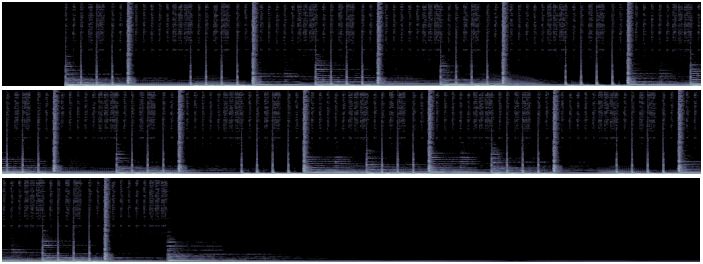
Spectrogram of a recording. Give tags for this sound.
loop; morning; music

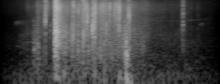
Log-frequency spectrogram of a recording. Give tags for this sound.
tackle; floor; fall; forest

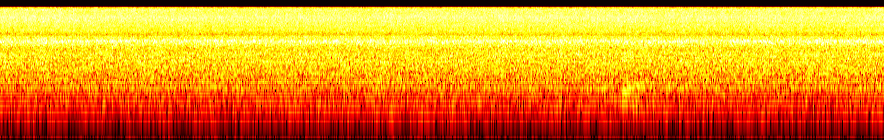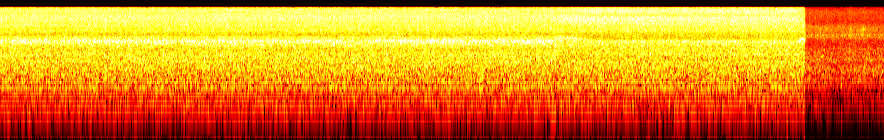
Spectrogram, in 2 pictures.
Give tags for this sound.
a; little; waterfall

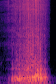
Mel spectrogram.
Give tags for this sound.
noise; rough; scrape; scraping; wall; wallpaper

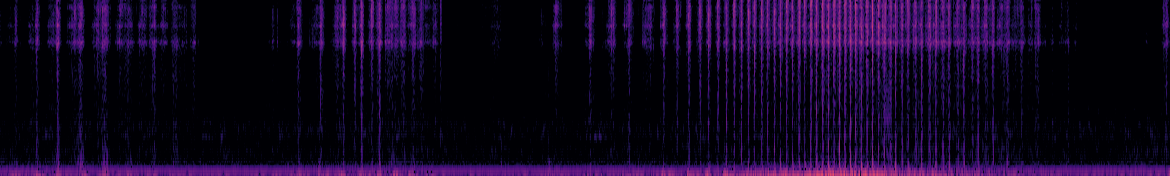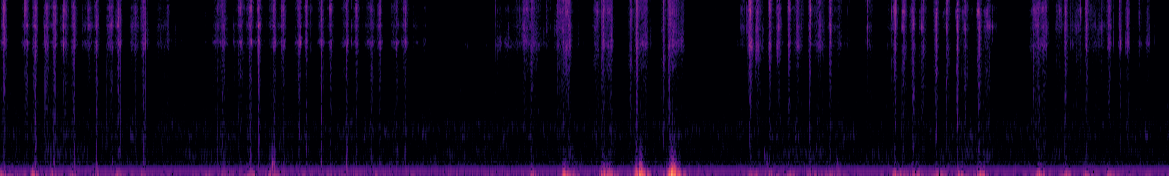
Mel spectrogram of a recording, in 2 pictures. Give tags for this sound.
baby; play; playing; rattle; rattling; shake; shaking; shaking-rattle

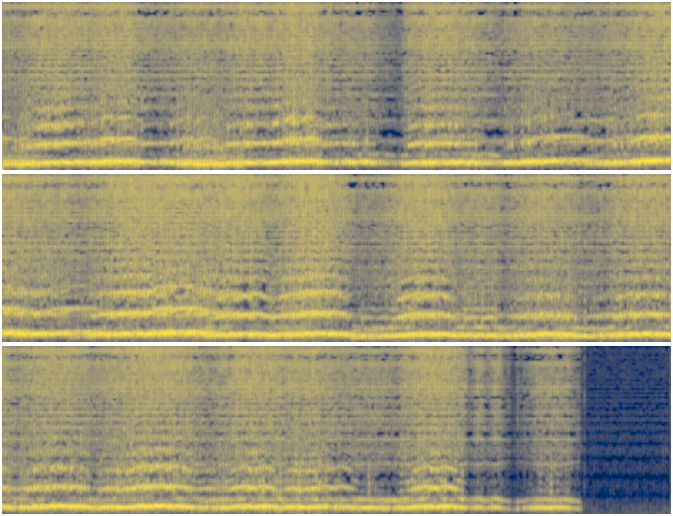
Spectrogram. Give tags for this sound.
horror; scary; lars; ghost

